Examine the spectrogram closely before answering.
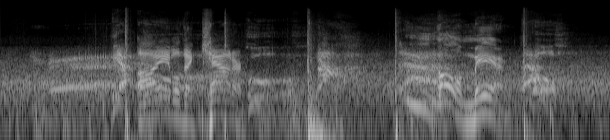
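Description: Punches land with sharp smacks.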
